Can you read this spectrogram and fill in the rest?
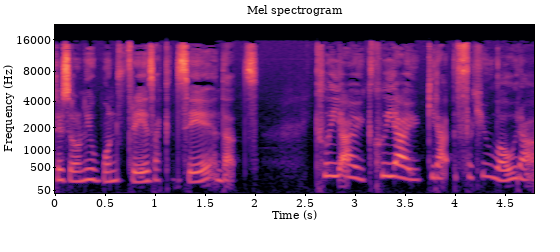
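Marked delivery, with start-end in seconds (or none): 2.6-4.8 clumsy, weak, badly put-on Australian accent. Speaker shows the one phrase they can say, in a bad Australian accent. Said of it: "all I can really say in the Australian accent".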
